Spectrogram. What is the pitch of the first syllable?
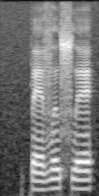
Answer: low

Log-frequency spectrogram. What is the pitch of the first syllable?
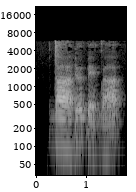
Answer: falling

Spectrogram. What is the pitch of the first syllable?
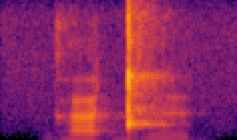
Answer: rising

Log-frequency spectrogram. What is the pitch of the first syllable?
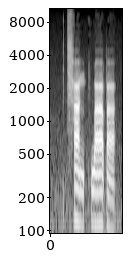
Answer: falling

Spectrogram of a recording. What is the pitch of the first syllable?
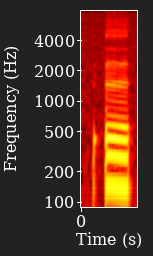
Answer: high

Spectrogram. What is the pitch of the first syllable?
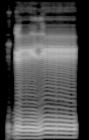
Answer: low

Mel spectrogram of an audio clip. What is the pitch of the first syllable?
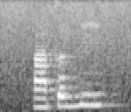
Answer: low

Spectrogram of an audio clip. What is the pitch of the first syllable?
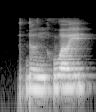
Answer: low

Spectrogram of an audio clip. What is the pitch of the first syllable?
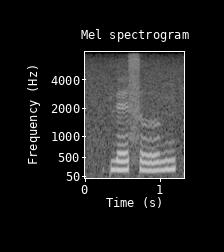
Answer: rising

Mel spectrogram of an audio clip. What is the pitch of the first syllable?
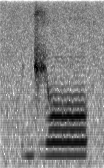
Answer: high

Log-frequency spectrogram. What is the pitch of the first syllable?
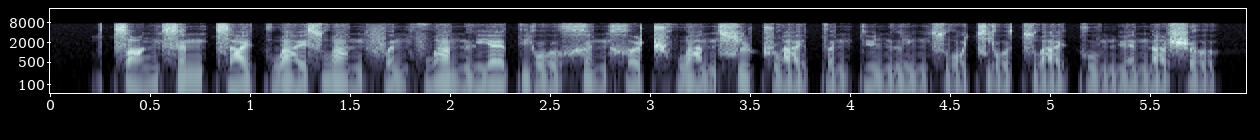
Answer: rising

